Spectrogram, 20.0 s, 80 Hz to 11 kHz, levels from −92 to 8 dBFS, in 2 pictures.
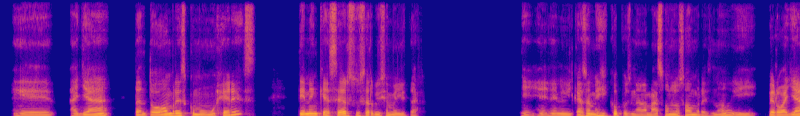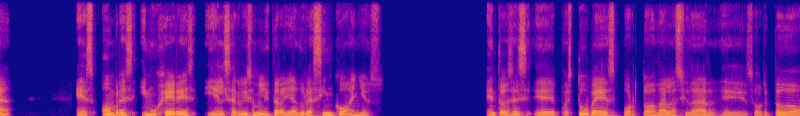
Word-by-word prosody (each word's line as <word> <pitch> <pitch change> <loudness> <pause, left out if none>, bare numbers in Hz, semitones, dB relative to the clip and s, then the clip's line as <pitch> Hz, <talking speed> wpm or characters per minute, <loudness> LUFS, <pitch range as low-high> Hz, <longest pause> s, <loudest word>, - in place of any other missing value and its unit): eh, 115 -5 -3 0.2
allá 135 - +1 0.3
tanto 115 -2 +1
hombres 175 +9 +4
como 135 -8 0
mujeres 220 - -2 0.5
tienen 170 +2 +5
que 150 - 0
hacer 155 +7 +3
su 145 - -4
servicio 125 +1 -1
militar. 115 -5 -4 1.3
E-en 120 -1 -5
el 110 -1 -1
caso 135 +6 0
de - - +3
México, 155 +3 +1
pues, 120 -8 -7
nada 100 -2 -5
más 105 +3 -2
son 140 +1 0
los 140 0 -3
hombres, 115 -6 -1
¿no? 150 - -3
Y 110 - -6
pero 115 -1 +3
allá, 125 +6 +2 0.8
es 130 0 -1
hombres 210 +7 +3
y 130 - -2
mujeres 165 +9 +4
y 125 0 -4
el 125 -1 0
servicio 150 +9 +1
militar 155 -4 +2
allá 150 0 +1
dura 155 0 +1
5 170 +1 +2
años. 195 - -4 1.3
Entonces, 155 +8 0
eh, 125 -4 -1
pues, - - -8
tú 155 +1 +4
ves 150 -2 +2
por 120 -6 -6
toda 135 +5 -1
la 145 -2 0
ciudad, 135 +5 -3
eh, 105 -3 -7
sobre 110 0 -8
todo, 140 +2 +1
135 Hz, 155 wpm, -20 LUFS, 120-155 Hz, 1.3 s, tienen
